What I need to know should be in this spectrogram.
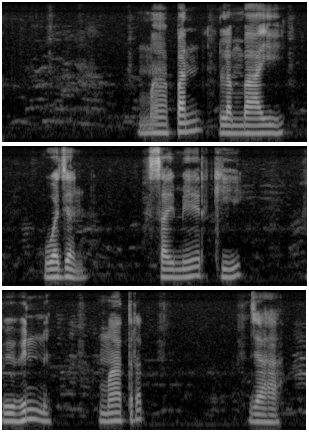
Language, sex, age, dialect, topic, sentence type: Magahi, male, 18-24, Northeastern/Surjapuri, agriculture, question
